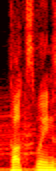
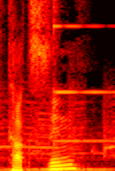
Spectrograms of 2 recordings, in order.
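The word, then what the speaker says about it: coxswain: to annoy people Cox swen pronounce coxen that does not sound right to me but sure I I'll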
